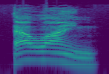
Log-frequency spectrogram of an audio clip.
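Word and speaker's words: align: foreign নম জি এন ও এম ই নম এলাইন এ এল আই জি এন এলাইন প্রতিটি উদাহরণে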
